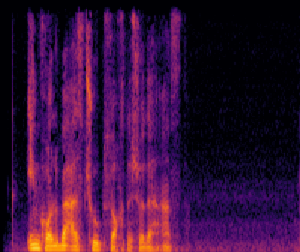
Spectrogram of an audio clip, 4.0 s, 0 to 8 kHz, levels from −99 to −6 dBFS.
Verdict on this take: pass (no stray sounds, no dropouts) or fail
pass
